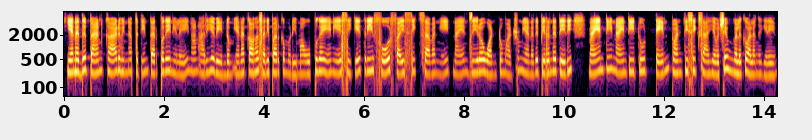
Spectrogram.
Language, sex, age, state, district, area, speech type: Tamil, female, 18-30, Tamil Nadu, Tiruchirappalli, rural, read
